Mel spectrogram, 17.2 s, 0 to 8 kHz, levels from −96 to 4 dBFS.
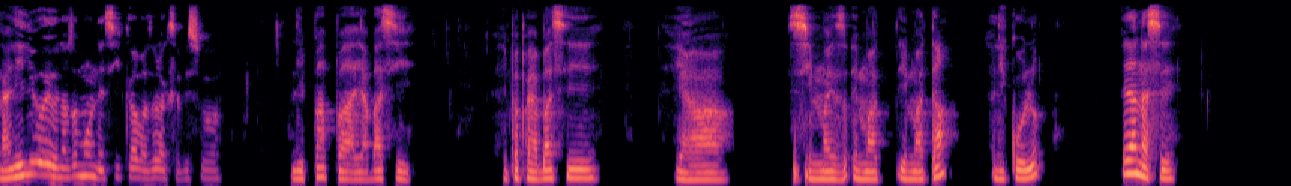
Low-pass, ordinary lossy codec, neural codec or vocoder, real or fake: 7.2 kHz; MP3, 64 kbps; none; real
